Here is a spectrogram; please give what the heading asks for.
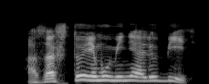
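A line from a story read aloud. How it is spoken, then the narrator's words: Chuckling. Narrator (Russian): хохотнул Киран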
